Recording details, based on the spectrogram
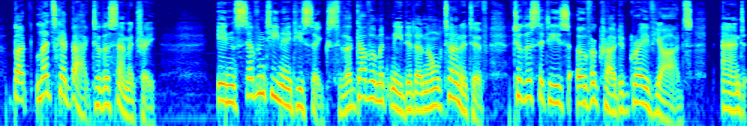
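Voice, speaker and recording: A man talks at a moderate pace in a fairly high voice with very wide pitch swings, recorded dry and close with no echo against a quiet background. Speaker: audiobook narrator. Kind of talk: scripted audio-guide narration, clear and informative tour-guide style. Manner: measured, clear and even-paced.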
